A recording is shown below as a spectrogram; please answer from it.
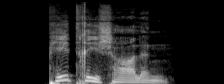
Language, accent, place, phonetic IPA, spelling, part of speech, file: German, Germany, Berlin, [ˈpeːtʁiˌʃaːlən], Petrischalen, noun, De-Petrischalen.ogg
- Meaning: plural of Petrischale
